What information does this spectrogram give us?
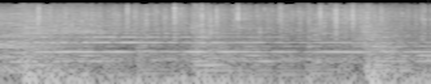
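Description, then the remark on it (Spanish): A campfire lit by Pinocchio, Geppetto and Jiminy Cricket crackles steadily, with a dense run of sharp little pops and snaps over a continuous low rushing roar, moderately loud throughout and with no voices. “Encendieron una fogata.”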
